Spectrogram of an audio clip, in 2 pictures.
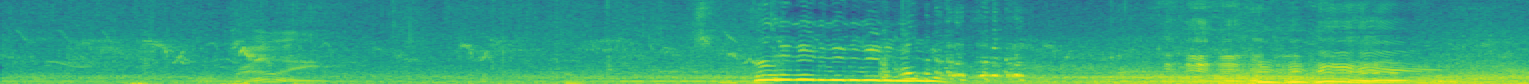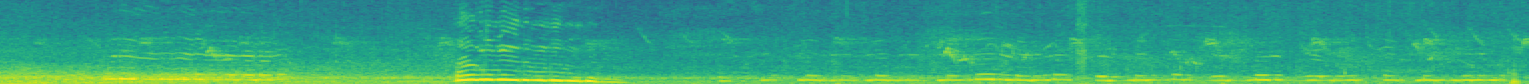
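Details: Turkey answering people who entice it to gobble: two loud, fast, rattling gobbles falling in pitch, about four and a half seconds apart, with murmuring voices and background noise between them.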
